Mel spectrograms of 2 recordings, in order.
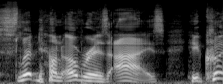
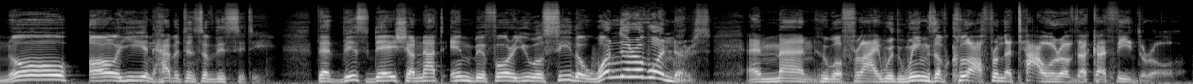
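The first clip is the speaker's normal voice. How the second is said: slow put-on Spanish accent, "know" drawn out. Retelling a man in cloth wings addressing the city's inhabitants, Spanish accent. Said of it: "(Spanish accent)".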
